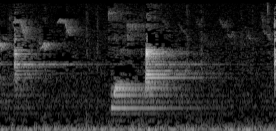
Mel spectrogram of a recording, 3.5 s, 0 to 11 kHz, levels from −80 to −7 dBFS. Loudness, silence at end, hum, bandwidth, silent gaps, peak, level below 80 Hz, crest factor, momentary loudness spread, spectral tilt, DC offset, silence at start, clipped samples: -28 LUFS; 0 s; none; 10.5 kHz; none; -6 dBFS; -50 dBFS; 28 dB; 26 LU; 0.5 dB/octave; under 0.1%; 0 s; under 0.1%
